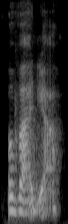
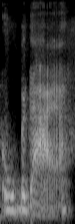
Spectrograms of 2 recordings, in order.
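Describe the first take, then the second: First: The second consonant is a v sound. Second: The second consonant is a b sound. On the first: The speaker calls it right. "in Hebrew, the B's sound like V's. That's how you say it" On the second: The speaker calls it wrong. "Not Obadiah"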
